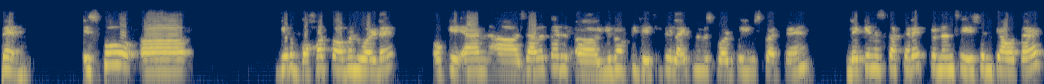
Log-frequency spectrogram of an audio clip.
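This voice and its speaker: A woman teaching pronunciation in an online class. She repeats each word slowly and deliberately, mixing Hindi and as she explains. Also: on the high side, steady tone, no room sound, muffled recording. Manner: slow, deliberate repetition of words to model pronunciation. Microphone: computer mic during a screen-shared online class.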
